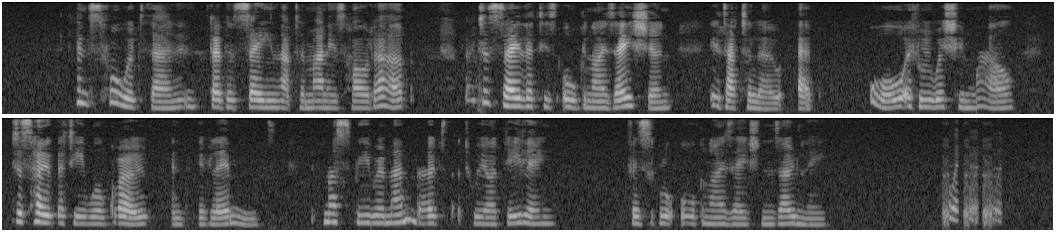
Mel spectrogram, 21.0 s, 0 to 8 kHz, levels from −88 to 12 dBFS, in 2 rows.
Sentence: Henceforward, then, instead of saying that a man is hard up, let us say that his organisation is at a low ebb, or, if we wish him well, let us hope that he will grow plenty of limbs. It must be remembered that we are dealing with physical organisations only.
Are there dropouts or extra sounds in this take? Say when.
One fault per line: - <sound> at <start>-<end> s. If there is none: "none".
- laugh at 19.9-20.5 s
